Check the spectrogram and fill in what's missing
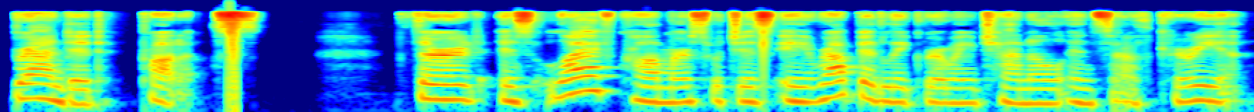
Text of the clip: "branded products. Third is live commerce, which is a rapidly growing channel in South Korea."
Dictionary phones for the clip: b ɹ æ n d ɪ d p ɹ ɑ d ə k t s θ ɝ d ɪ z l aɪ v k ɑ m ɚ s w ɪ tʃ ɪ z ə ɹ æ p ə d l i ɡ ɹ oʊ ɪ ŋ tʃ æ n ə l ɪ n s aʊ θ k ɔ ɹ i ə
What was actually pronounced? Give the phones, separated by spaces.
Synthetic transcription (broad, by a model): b ɹ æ n d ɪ d p ɹ ɑ d ə k t s θ ɝ d ɪ z l aɪ v k ɑ m ɚ s w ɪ tʃ ɪ z ə ɹ æ p ə d l i ɡ ɹ oʊ ɪ ŋ tʃ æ n l ɪ n s aʊ θ k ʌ ɹ i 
